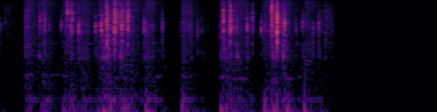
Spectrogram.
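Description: Typing on a compact wireless keyboard: a few quick runs of keystrokes that stop about half a second before the end.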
